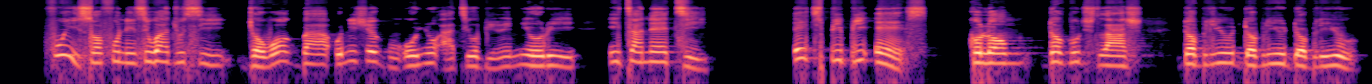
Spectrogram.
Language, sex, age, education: Yoruba, male, 15-29, secondary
